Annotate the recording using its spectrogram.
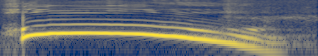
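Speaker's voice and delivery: a loud, sky-high whoop of delight; excited whoop. Real, not acted. Preacher whoops to the congregation, loud and high. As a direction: let out a joyful cheer, way up high. Preacher cheering over inheritance.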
